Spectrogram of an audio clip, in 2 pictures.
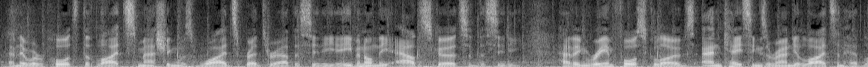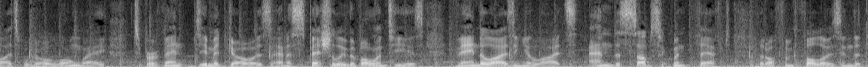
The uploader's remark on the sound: We’re broadcasting LIVE from the Chatswood Chase Genius Bar!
